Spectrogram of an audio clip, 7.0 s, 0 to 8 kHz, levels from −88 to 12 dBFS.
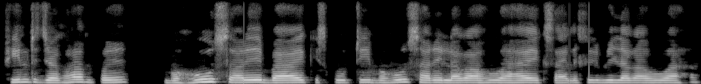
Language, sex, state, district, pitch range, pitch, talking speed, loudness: Hindi, female, Bihar, Saharsa, 195-220 Hz, 205 Hz, 155 wpm, -17 LUFS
